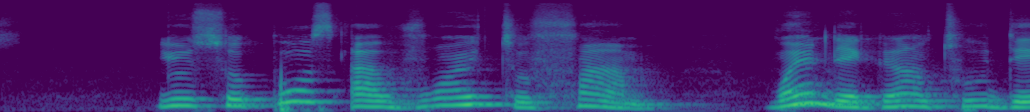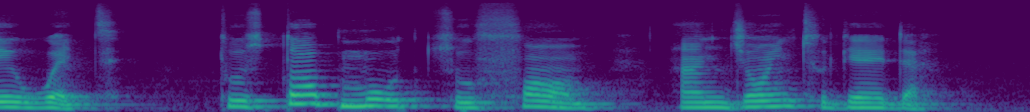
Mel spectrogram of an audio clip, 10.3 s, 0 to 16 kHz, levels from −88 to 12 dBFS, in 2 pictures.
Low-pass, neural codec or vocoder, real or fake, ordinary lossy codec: 14.4 kHz; autoencoder, 48 kHz, 128 numbers a frame, DAC-VAE, trained on Japanese speech; fake; none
